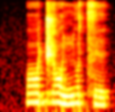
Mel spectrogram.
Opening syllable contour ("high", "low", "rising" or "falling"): high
